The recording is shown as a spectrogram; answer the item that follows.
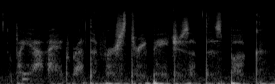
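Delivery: soft, hushed whisper throughout. Speaking to the audience, whispering. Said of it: "The whispering's starting to hurt my throat".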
